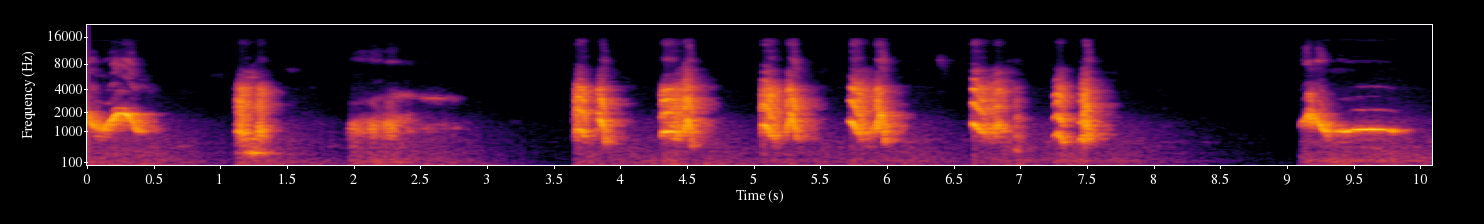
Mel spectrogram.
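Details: Talking parrot uttering a series of short, clipped speech-like syllables and squeaks, about ten bursts with gaps between, ending in a longer falling whistled phrase.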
